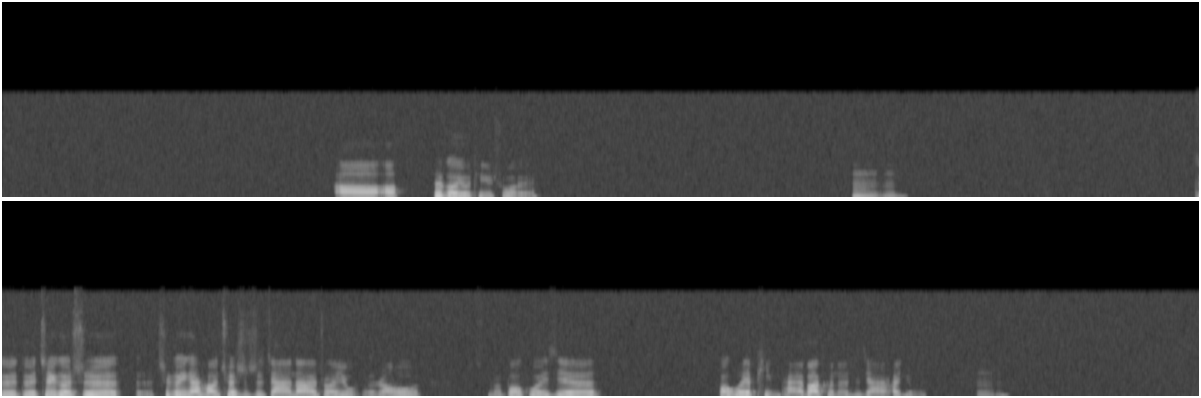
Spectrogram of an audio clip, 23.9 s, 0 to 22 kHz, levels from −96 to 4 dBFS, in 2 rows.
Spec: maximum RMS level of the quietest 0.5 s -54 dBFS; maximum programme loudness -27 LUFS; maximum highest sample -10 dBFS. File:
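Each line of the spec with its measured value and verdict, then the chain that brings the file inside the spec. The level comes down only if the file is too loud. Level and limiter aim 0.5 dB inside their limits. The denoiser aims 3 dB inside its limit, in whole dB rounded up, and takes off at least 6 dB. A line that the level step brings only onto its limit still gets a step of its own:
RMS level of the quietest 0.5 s -57 dBFS: OK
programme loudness -31.0 LUFS: OK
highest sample -14.5 dBFS: OK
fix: none

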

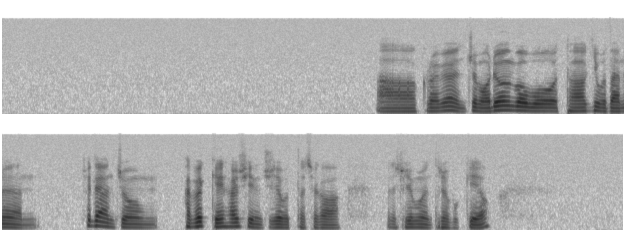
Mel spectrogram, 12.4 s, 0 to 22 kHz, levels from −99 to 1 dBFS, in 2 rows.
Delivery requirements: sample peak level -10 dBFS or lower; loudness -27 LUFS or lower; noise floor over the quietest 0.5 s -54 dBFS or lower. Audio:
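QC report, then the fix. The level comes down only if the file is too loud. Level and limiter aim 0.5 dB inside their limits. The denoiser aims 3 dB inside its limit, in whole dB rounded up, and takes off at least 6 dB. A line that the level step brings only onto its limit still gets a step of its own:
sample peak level -4.5 dBFS: fail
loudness -24.0 LUFS: fail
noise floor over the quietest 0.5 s -50 dBFS: fail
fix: denoiser 6 dB, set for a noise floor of -50 dBFS; gain -3.5 dB; limiter -10.5 dBFS

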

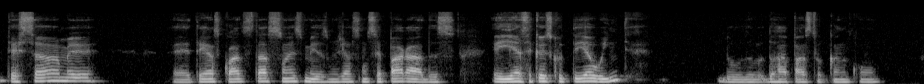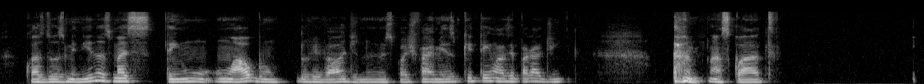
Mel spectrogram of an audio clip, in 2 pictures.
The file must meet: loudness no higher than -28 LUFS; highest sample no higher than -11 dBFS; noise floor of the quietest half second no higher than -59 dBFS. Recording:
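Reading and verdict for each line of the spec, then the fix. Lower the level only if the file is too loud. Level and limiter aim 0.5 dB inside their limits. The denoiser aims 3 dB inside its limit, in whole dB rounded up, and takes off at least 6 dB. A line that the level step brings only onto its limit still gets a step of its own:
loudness -22.0 LUFS: fail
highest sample -4.5 dBFS: fail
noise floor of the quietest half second -57 dBFS: fail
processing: gain -6.5 dB; limiter -11.5 dBFS

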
